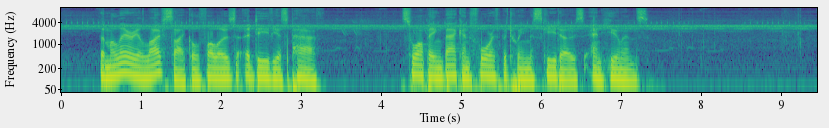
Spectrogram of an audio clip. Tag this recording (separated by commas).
Speech, Environmental noise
